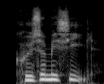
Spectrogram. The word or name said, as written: krydsermissil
